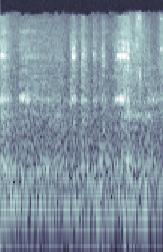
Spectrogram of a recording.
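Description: A few faint pencil strokes scratching on drawing paper, barely above near silence.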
